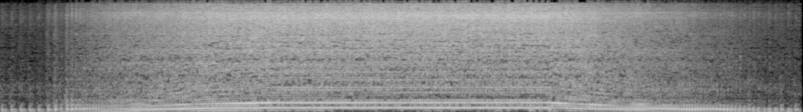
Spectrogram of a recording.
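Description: An older Yamaha Vixion motorcycle engine is revved up close, with an electrical current leak under investigation. The idle is choppy, then the engine climbs to a sustained high rev for several seconds and drops back down, loud and alone.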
